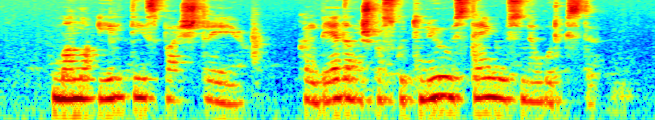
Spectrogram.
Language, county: Lithuanian, Šiauliai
